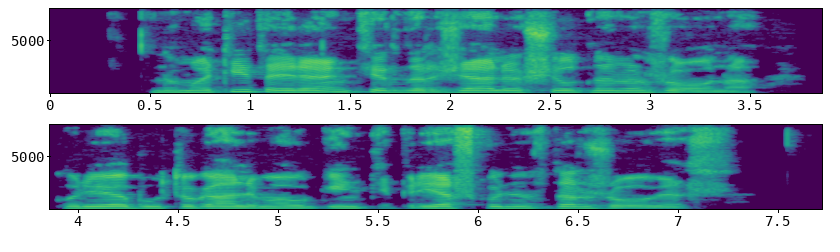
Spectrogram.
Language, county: Lithuanian, Kaunas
